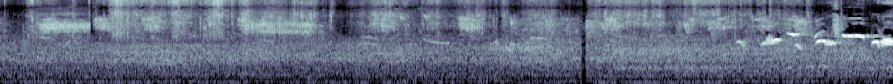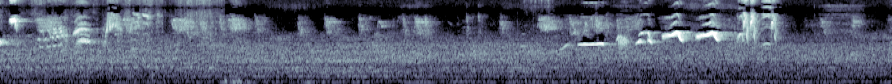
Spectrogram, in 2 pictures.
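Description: Small birds chirping in two short bouts, one about halfway through and one near the end, over a steady outdoor background hiss.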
